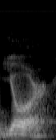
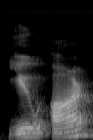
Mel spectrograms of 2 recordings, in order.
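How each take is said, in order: First: It is said as one short contracted syllable. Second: It is said as two full, separate words.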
